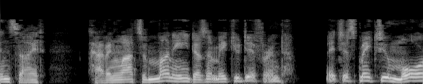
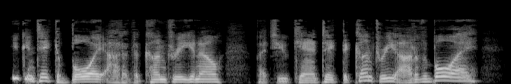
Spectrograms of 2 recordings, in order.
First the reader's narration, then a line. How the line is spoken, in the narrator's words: he added, expressing an enthusiasm that was contagious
